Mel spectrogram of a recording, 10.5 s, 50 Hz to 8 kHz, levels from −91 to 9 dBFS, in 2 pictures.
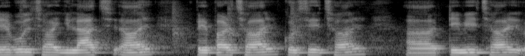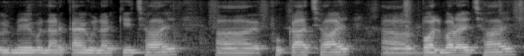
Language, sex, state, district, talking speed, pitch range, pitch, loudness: Maithili, male, Bihar, Samastipur, 135 wpm, 125-135 Hz, 130 Hz, -24 LUFS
